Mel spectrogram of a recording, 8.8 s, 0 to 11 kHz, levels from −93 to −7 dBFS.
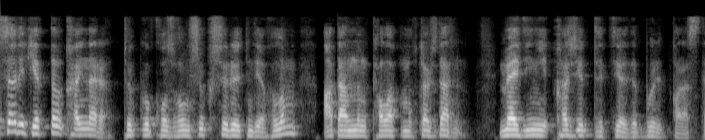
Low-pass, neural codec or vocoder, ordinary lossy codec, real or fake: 7.2 kHz; codec, 16 kHz, 1.1 kbps, Voila-Tokenizer; AAC, 32 kbps; fake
